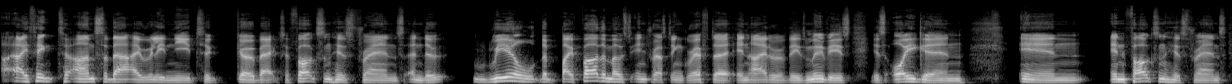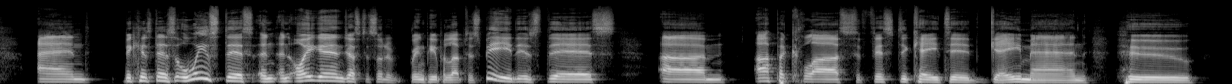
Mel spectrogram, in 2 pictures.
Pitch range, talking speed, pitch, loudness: 105-130 Hz, 160 wpm, 115 Hz, -17 LUFS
